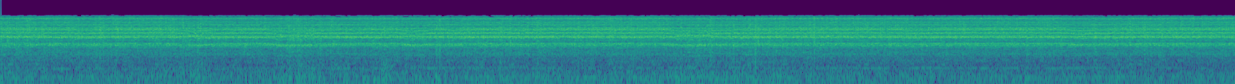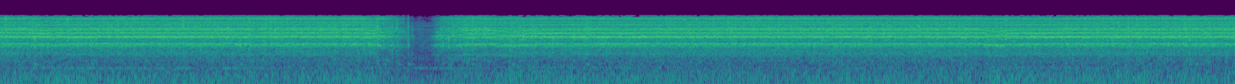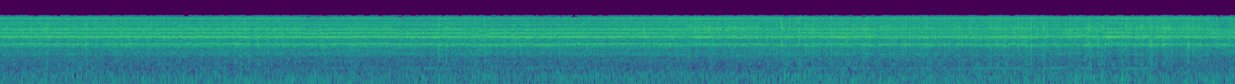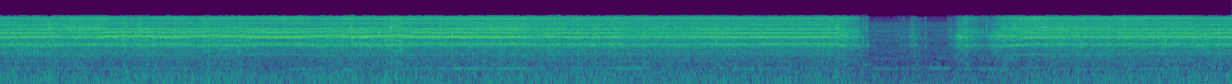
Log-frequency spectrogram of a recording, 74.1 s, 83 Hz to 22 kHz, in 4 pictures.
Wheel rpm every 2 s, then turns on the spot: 160, 160, 160, 160, 160, 160, 160, 160, 160, 160, 160, 160, 90, 160, 160, 160, 160, 160, 160, 160, 160, 160, 160, 160, 160, 160, 160, 160, 160, 160, 160, 160, 160, 160, 30, 110, 160.
none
